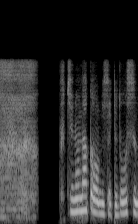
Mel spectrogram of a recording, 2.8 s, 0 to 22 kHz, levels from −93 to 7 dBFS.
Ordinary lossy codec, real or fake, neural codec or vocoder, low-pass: none; fake; codec, 44.1 kHz, 2.6 kbps, DAC; 7.2 kHz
